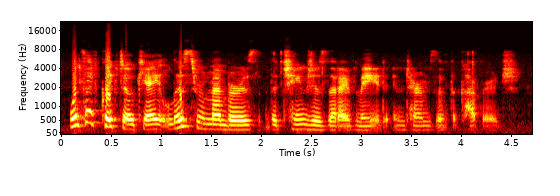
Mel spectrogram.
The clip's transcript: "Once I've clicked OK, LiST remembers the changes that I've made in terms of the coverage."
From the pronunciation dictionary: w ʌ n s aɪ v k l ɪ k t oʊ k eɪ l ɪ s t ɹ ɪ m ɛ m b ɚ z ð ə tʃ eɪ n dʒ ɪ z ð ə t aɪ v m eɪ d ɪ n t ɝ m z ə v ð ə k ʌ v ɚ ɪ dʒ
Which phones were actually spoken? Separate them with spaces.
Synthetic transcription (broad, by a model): w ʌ n s aɪ v k l ɪ k t oʊ k eɪ l ɪ s t ɹ ɪ m ɛ m b ɚ z ð ə tʃ eɪ n dʒ ɪ z ð ə t aɪ v m eɪ d ɪ n t ɝ m z ə v ð ə k ʌ v ɚ ɪ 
